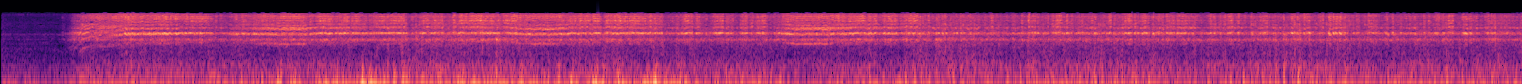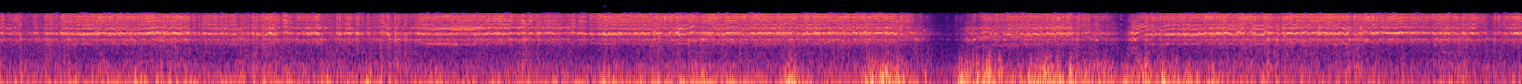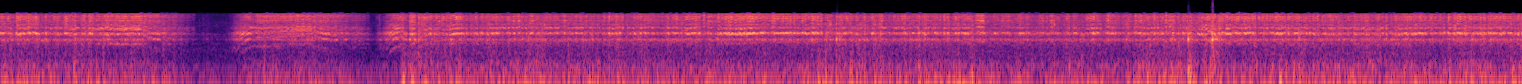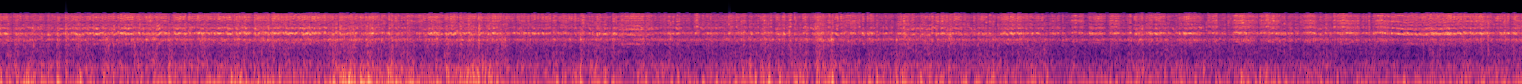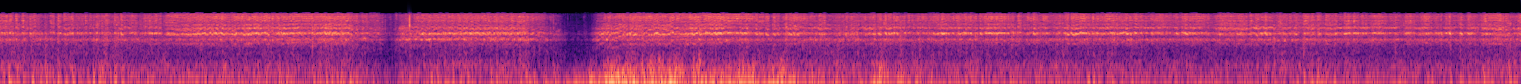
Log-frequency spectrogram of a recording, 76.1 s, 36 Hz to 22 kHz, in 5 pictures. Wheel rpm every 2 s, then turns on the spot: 70, 230, 230, 230, 230, 240, 230, 230, 220, 230, 220, 210, 130, 140, 220, 220, 90, 150, 240, 230, 240, 230, 230, 230, 230, 230, 230, 230, 230, 230, 230, 210, 150, 110, 210, 230, 230, 230.
none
